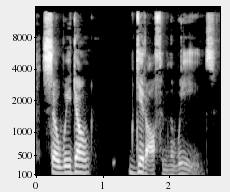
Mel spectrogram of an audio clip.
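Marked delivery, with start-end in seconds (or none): none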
